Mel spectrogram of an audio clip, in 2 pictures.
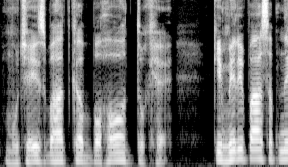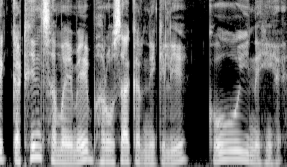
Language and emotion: Hindi, sad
